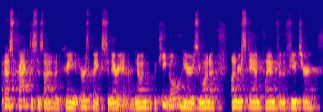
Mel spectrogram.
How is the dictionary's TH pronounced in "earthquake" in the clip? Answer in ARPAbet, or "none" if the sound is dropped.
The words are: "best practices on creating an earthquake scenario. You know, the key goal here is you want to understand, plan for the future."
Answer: TH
